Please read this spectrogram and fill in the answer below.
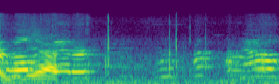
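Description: A person's high, wavering laugh, then a few sharp clicks from the potato cannon's spark igniter being pressed just before it fires.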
